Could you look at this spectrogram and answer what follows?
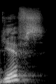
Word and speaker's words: GIF: gifts to google slides yes that's a hard g you're getting it here first this is my two cents gif rg it's not gifs and it's not juggle it's gifts and google anyway having fun there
